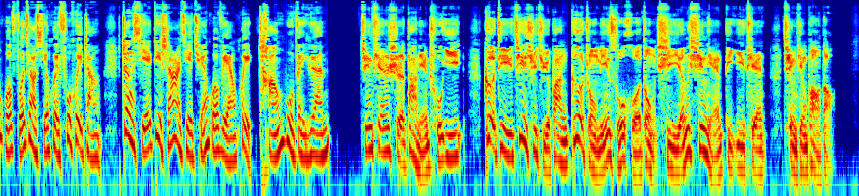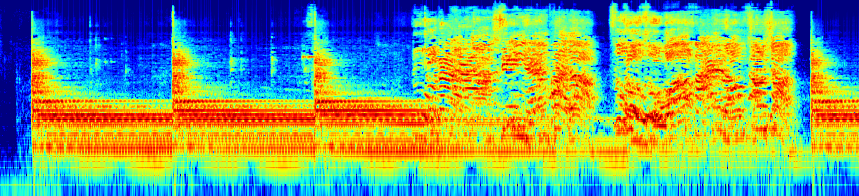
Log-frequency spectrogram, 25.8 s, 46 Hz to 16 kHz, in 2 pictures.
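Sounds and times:
speech: 0.0 - 12.6
large temple bell ringing in the bell tower of a Confucius temple: 13.4 - 25.7
crowd noise: 19.1 - 25.0.

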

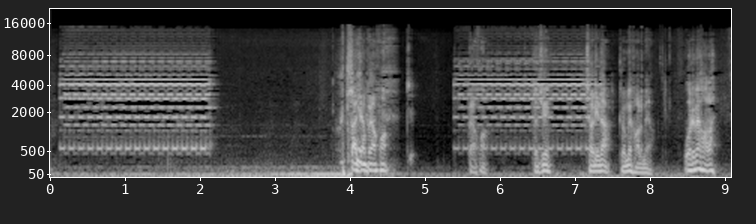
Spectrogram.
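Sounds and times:
telephone ringing: 0.0 - 2.3, 5.4 - 7.4
low hum: 0.0 - 6.8
speech: 4.0 - 4.6, 6.4 - 9.0.

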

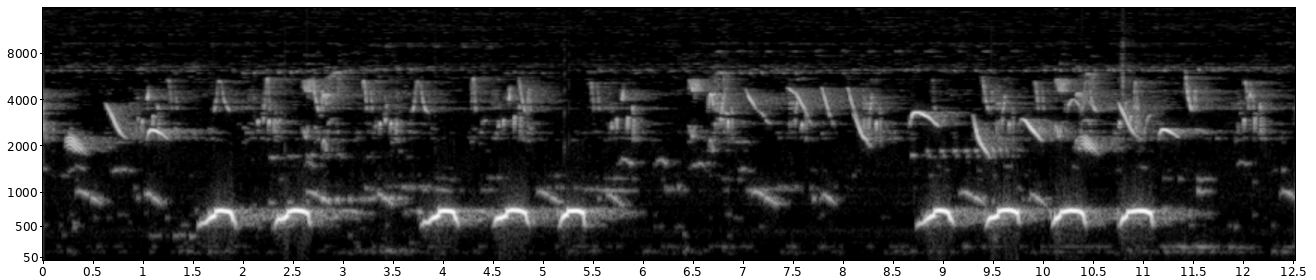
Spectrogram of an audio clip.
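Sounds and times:
other birds twittering and chirping: 0.0 - 12.5
pigeon giving arched hoots: 1.6 - 5.7, 8.7 - 11.4.

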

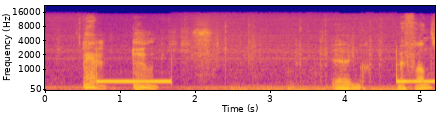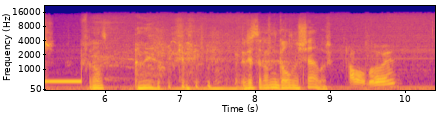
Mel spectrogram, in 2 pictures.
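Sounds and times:
speech: 0.7 - 0.9, 3.8 - 10.1
answering machine beep: 0.7 - 1.7, 4.7 - 5.8
laughter: 5.7 - 8.2.

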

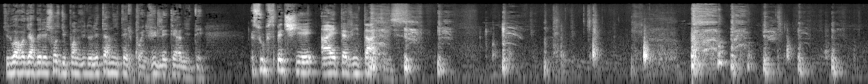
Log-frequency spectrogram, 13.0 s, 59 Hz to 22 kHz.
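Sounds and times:
speech: 0.1 - 3.2, 3.8 - 6.7
harsh coughing with throat-clearing: 5.5 - 6.9, 7.5 - 8.4, 10.4 - 12.8.

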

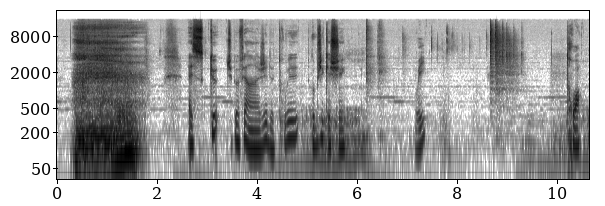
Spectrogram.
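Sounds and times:
harsh raspy heavy breathing: 0.3 - 2.5, 4.1 - 6.6, 9.4 - 10.6
speech: 2.6 - 6.4, 7.2 - 7.5, 10.3 - 10.6.

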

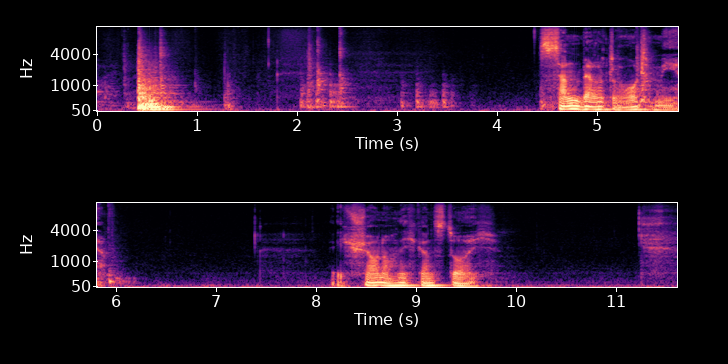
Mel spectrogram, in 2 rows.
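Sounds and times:
wooden door being shut: 0.0 - 1.4, 5.1 - 6.2
speech: 4.5 - 6.0, 8.5 - 9.8.

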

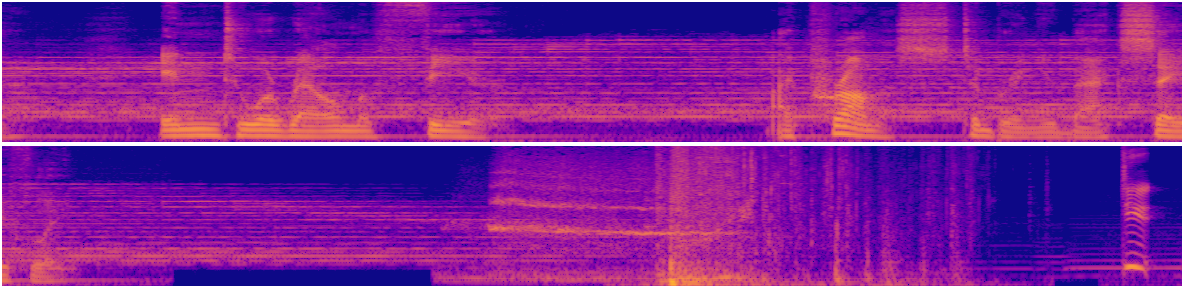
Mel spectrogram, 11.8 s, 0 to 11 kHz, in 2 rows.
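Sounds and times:
speech: 0.8 - 2.6, 3.8 - 6.3
car tires screeching in a long skid: 8.3 - 9.6
sharp crunching impact: 9.2 - 11.1.

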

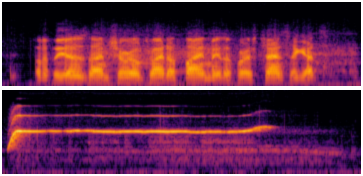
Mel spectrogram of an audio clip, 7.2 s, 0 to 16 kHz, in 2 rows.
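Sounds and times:
speech: 0.4 - 3.4
shrill blast of a sergeant's whistle: 3.6 - 6.3.

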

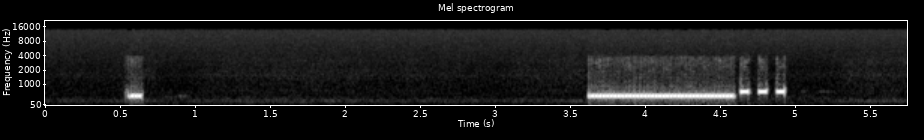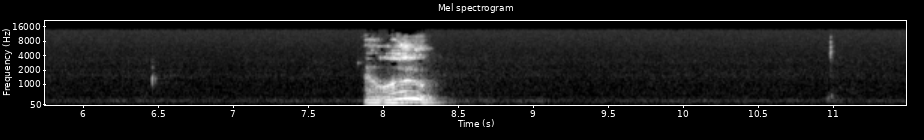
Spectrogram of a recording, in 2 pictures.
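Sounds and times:
touch-tone telephone dialing beeps: 3.6 - 5.0.

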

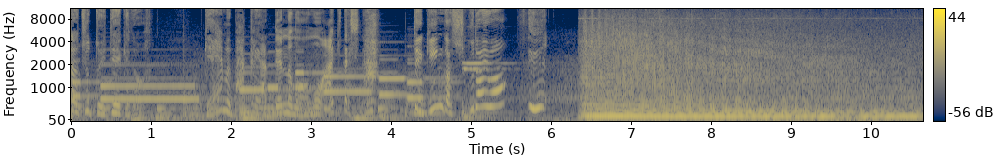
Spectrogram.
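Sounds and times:
speech: 0.2 - 6.6
construction helicopter flying overhead: 6.0 - 10.6.

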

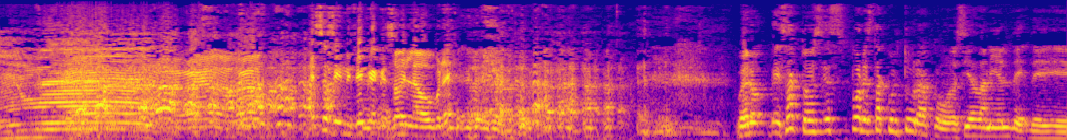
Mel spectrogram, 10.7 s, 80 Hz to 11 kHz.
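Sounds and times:
cow mooing: 0.0 - 1.2
speech: 0.4 - 0.9, 3.2 - 10.6
laughter: 0.5 - 7.2.

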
